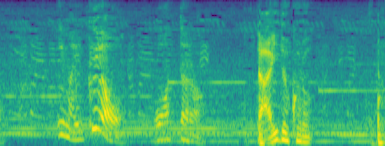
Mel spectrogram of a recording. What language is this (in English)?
Japanese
